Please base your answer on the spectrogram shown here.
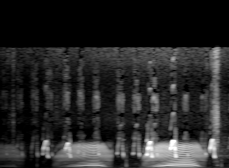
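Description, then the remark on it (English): Rhinoceros auklets at a night colony in the Strait of Juan de Fuca off the Pacific coast, on a July night: two drawn-out, harmonically rich moaning groans, each about a second long with a rising-then-falling arc, separated by short clicky notes, fairly loud with no talking. “Rhinoceros auklets are relatives of puffins medium sized, dark gray duck like birds that spend their days at sea and then return at night with fish for their single chick hiding deep in a burrow.”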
